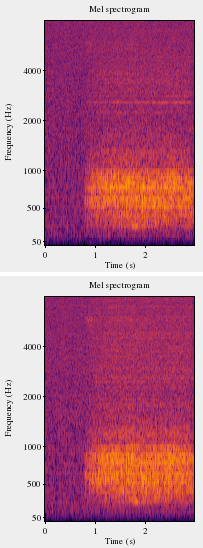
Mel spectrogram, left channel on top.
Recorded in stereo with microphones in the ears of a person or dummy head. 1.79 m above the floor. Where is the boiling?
5° left (ahead or behind), 8.5 m.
